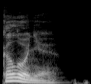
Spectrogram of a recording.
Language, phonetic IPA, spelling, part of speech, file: Russian, [kɐˈɫonʲɪjə], колония, noun, Ru-колония.ogg
- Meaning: 1. colony, settlement 2. corrective colony, penal colony, detention centre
